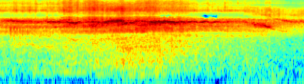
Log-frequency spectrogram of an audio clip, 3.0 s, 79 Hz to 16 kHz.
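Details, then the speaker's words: Redcat Kaiju EXT RC truck on 3S, second run: high-pitched gear whine rising and falling with throttle over the motor's rush, losing speed; pinion mesh has become too tight though believed locked down. "man that has gotten even tighter yeah am losing speed because of that pinion being too tight i was knew i was hearing it being loud"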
